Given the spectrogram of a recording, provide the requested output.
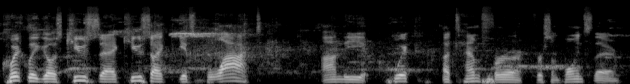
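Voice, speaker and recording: A man's voice: mid-range voice, a little slow. A man doing live play-by-play commentary of a basketball game as the announcer. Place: indoor high school gym. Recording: noisy gym ambience, bouncing balls.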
